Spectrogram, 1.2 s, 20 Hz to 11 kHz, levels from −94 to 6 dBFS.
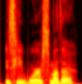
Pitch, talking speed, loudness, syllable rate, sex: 230 Hz, 195 wpm, -15 LUFS, 5.7 syllables/s, female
